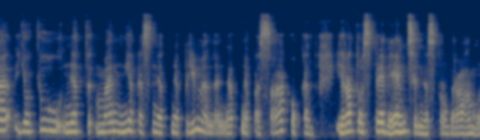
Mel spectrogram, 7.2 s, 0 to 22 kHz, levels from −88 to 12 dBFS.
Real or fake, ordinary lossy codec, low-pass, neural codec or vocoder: fake; AAC, 96 kbps; 14.4 kHz; vocoder, 44.1 kHz, 128 mel bands every 512 samples, BigVGAN v2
